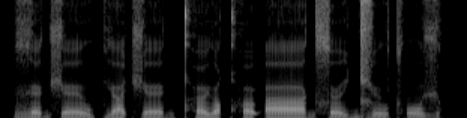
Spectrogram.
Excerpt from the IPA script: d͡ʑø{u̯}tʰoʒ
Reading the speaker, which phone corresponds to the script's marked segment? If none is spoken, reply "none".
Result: u̯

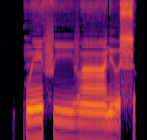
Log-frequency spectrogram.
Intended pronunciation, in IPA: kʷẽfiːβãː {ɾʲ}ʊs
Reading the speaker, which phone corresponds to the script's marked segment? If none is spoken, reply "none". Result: ɾʲ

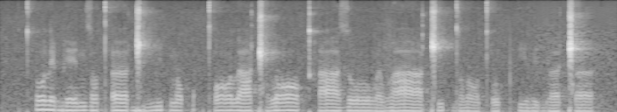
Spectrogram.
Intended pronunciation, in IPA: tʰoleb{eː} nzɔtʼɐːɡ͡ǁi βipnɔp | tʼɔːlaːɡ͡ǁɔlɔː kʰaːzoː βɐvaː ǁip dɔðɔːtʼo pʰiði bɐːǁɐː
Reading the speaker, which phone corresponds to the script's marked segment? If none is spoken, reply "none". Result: eː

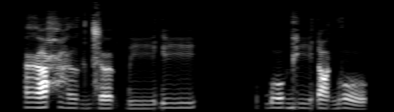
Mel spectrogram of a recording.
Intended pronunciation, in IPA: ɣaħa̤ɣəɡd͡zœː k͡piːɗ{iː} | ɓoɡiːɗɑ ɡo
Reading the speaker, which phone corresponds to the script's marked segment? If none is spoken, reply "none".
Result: iː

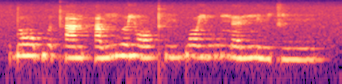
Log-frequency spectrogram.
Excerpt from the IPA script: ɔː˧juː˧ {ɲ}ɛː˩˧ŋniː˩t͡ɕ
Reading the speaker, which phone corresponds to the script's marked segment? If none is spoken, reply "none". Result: ŋ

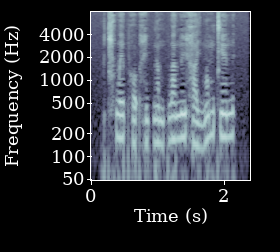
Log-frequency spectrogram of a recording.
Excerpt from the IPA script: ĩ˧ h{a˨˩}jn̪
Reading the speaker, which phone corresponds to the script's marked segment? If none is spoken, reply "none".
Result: a˨˩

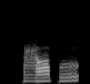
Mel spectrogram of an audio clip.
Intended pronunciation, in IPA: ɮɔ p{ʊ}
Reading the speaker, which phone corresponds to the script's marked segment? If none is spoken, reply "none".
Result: u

